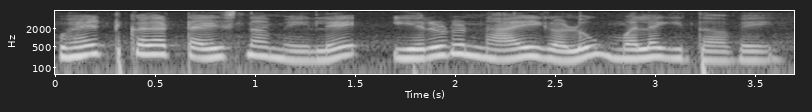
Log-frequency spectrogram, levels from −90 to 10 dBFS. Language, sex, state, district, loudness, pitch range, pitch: Kannada, female, Karnataka, Bangalore, -12 LUFS, 205-260 Hz, 225 Hz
